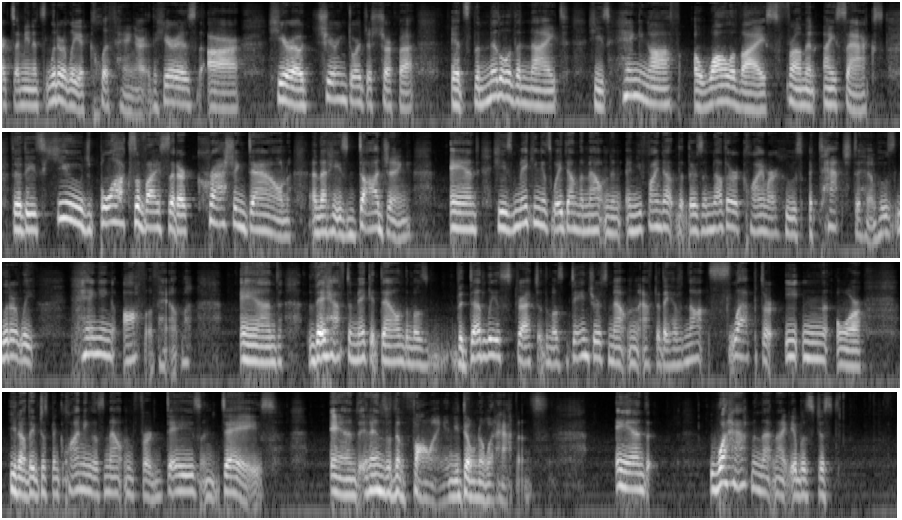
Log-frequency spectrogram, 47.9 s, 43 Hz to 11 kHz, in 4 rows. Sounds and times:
Speech: 0.0s - 43.3s, 44.1s - 44.7s, 45.3s - 47.2s.

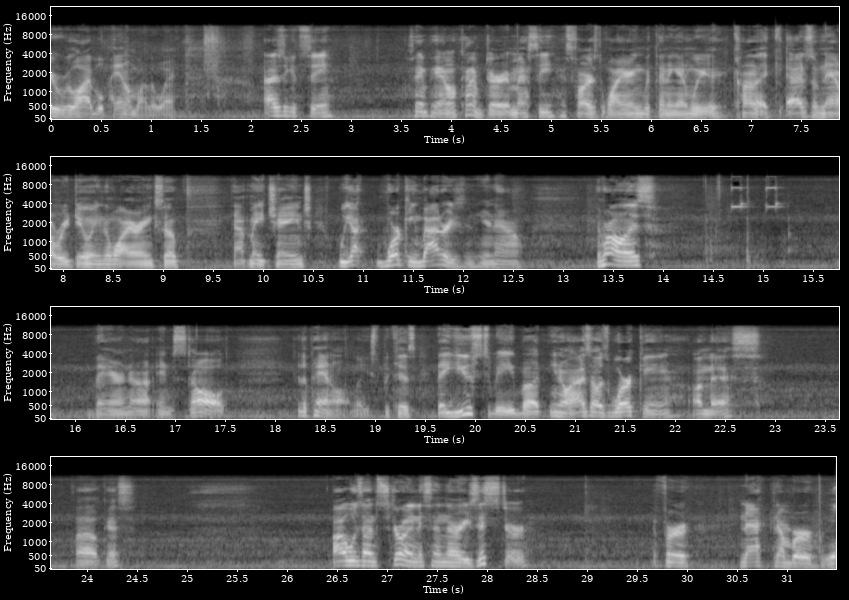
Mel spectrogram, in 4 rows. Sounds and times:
Speech: 0.0s - 1.3s, 2.1s - 2.9s, 3.6s - 12.6s, 13.3s - 14.0s, 16.1s - 17.6s, 18.2s - 23.0s, 23.9s - 24.6s, 26.4s - 28.5s, 29.7s - 31.4s
Beep, bleep: 14.7s - 15.3s.

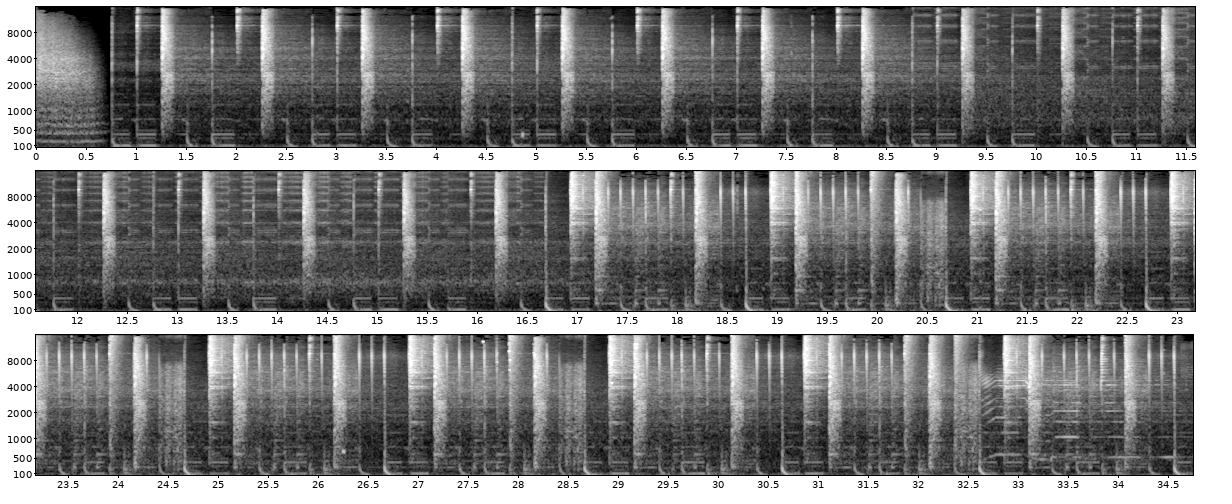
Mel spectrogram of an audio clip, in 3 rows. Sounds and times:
Music: 0.0s - 34.7s.

